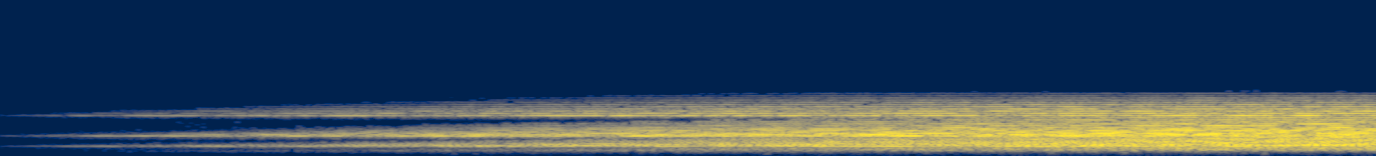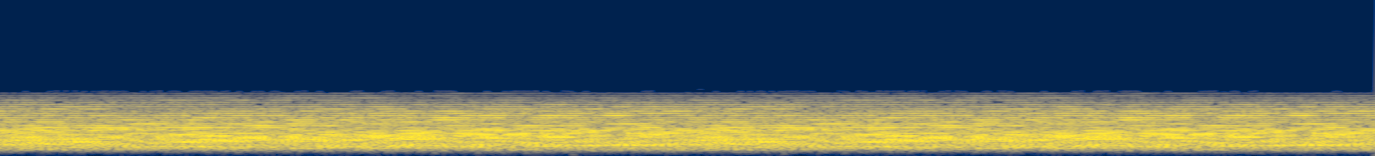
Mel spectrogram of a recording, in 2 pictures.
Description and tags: The Most Terrifying Sounds Ever
Pad sound very creepy sounding.
detuned, evil, horror, movie, tone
